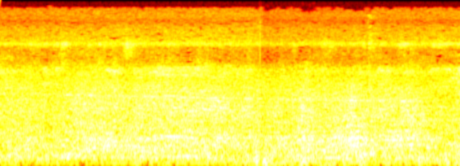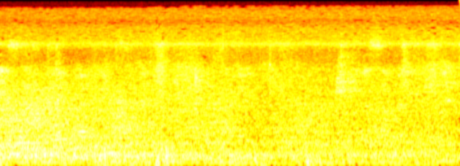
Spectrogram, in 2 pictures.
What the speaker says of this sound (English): I'll wait for the plane.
